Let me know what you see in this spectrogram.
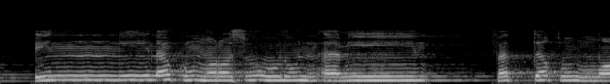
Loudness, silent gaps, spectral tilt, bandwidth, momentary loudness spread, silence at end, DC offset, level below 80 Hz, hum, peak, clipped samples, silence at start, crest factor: -24 LUFS; none; -10.5 dB/octave; 5.2 kHz; 7 LU; 0 s; under 0.1%; -60 dBFS; none; -12 dBFS; under 0.1%; 0 s; 12 dB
